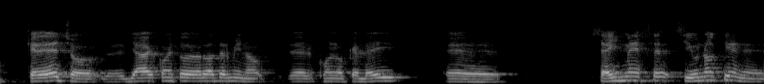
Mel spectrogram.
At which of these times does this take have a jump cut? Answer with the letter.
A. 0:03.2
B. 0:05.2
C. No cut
C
